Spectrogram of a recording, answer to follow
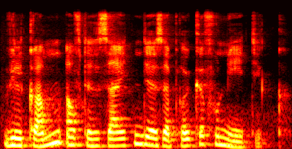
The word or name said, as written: willkommen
